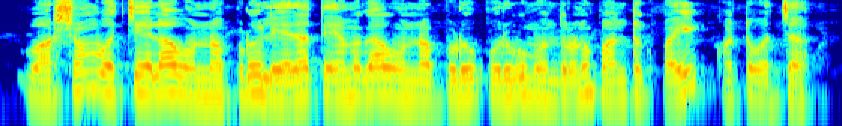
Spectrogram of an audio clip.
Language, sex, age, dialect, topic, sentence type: Telugu, male, 18-24, Utterandhra, agriculture, question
